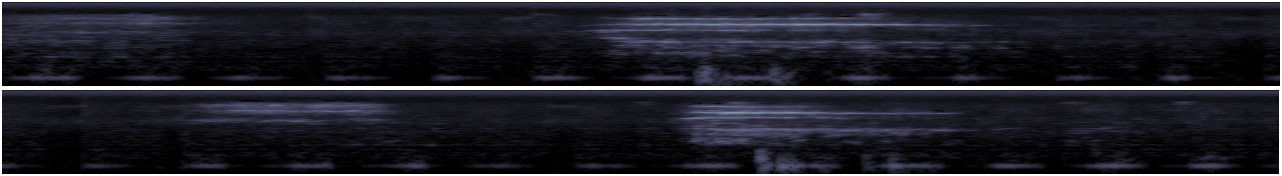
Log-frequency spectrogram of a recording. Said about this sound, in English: And let's take some nice breaths into your belly. It can be through your nose, through your mouth, whatever feels best for you.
